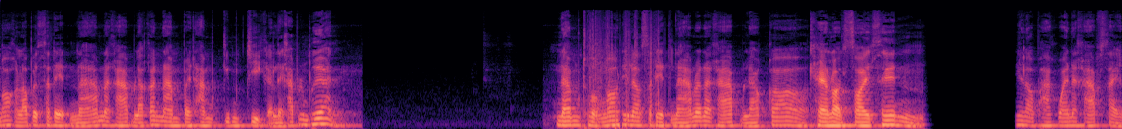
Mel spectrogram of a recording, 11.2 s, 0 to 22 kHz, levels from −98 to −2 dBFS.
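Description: At 1.81 s a single sharp tick, then from 5.86 to 6.70 s an irregular burst of scratching, is loose connector crackle: a worn contact making and breaking, chopping the signal. Its ragged, uneven spacing separates it from the evenly timed clicks of a digital buffer fault.

From 9.23 to 10.18 s the sound smears into a brief fading buzz, then near silence, and resumes with roughly 0.92 s missing. That points to a long network dropout as the likely cause; unlike a mute, the tail decays and nothing lost is replayed.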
